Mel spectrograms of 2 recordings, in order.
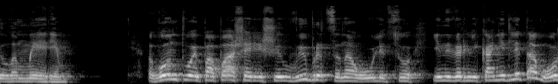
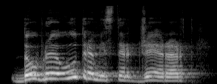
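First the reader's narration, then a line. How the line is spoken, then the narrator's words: Cheerful greeting. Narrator (Russian): весело поздоровалась сестра Хопкинс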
